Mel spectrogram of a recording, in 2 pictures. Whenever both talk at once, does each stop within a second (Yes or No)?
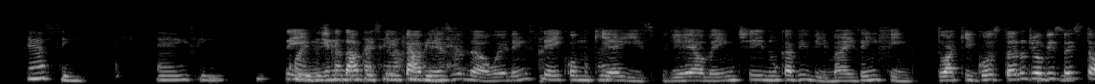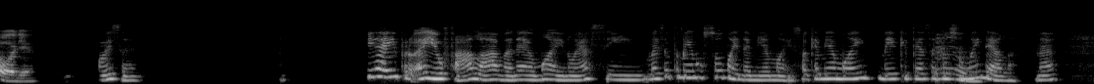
No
